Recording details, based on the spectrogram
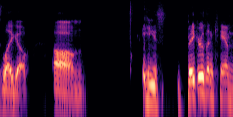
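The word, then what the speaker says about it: Lagow: got Richard Lego Lego I don't quite know how to pronounce his name um but it's la gowa think it's Lego so josh is gonna let me know yeah Lego ok it is Lego um he's bigger than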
